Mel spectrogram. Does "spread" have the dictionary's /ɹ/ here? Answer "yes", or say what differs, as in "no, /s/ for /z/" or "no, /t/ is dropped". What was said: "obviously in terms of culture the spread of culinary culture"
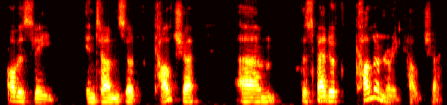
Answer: no, /ɹ/ is dropped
